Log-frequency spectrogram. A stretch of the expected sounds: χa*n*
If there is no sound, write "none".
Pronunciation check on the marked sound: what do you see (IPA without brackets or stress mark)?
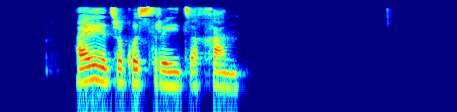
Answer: n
